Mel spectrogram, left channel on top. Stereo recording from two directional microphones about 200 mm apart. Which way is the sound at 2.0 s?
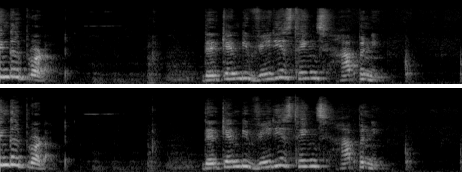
45° right (ahead or behind).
